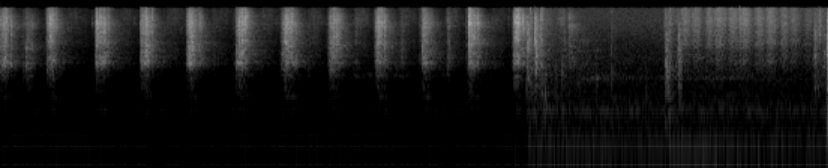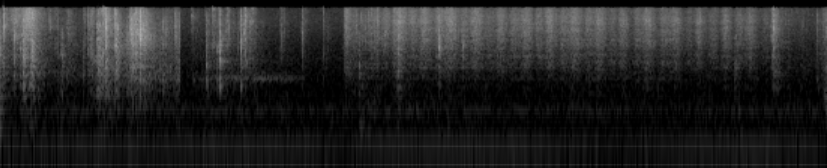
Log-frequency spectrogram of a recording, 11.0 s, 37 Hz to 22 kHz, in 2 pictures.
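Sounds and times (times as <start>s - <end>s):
plastic bag rustling: 5.4s - 9.4s.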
